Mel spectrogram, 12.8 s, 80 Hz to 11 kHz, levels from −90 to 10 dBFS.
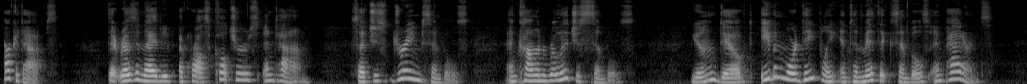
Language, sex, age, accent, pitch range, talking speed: English, female, 50-69, American, 170-230 Hz, 115 wpm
